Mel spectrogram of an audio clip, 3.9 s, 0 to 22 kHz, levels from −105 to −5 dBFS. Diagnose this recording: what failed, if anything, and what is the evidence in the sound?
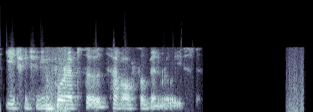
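The codec stage failed: the whole speech clip has gone through a Bluetooth CVSD headset codec. The band is held to roughly 150 Hz to 3.7 kHz, with a granular hiss and scratchy s sounds. This fits a 64 kbit/s one-bit delta stream whose adaptive step cannot keep up with fast high-frequency detail.

On the network link, bit errors on a Bluetooth voice link hit from 0.56 to 0.83 s and from 3.57 to 3.79 s. Both bursts add a rushing crackle rather than sharp clicks, because each flipped CVSD bit only nudges the waveform one step. An error rate of a few percent, slightly heavier in the second burst, produces this.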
